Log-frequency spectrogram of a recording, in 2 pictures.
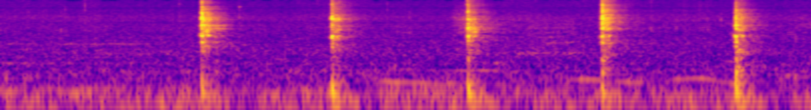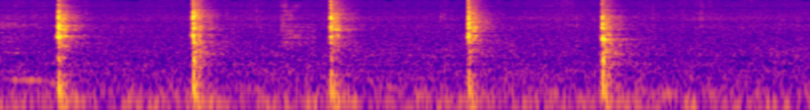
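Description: Sharp knocks ring out in a steady rhythm as someone works at a young plant's stake.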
